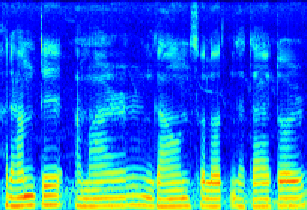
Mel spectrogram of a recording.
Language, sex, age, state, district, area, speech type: Assamese, male, 18-30, Assam, Sivasagar, urban, spontaneous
